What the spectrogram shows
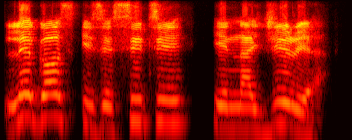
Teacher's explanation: this is a statement, for example, so we express this with a falling tone.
